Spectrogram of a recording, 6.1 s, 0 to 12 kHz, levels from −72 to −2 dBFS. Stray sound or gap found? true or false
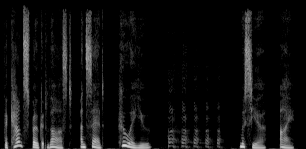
true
